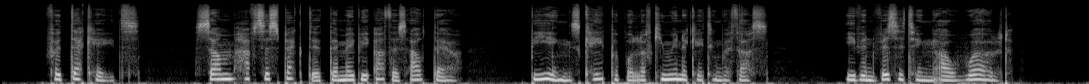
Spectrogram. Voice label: Norwegian Home studio; Scandinavian

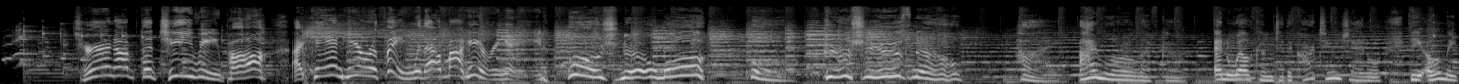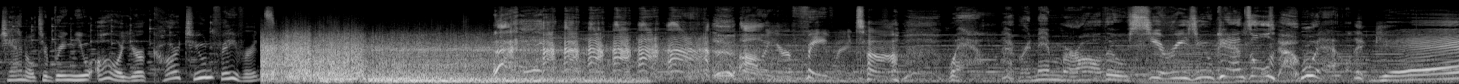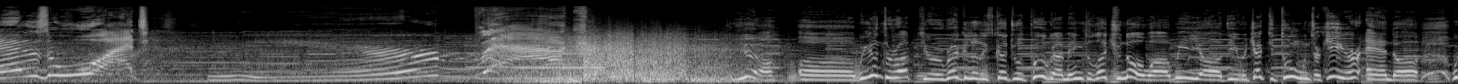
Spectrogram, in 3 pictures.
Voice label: Animation, female

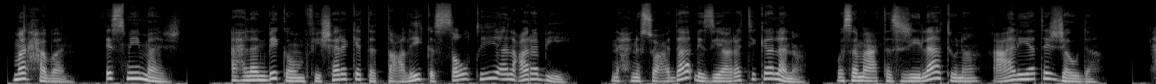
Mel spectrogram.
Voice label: Arabic

